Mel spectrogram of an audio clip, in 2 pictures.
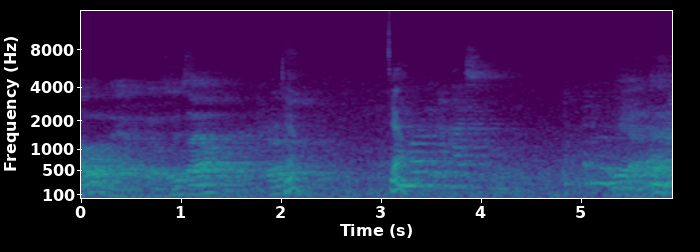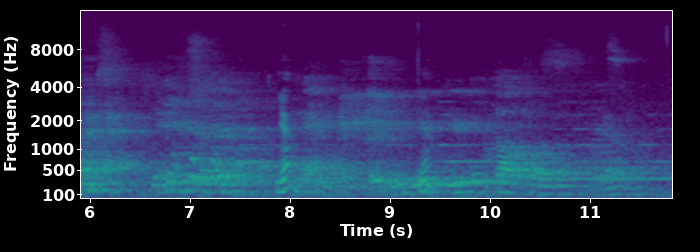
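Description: An older man speaks calmly and slowly in a room with a slight echo.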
